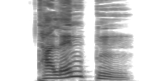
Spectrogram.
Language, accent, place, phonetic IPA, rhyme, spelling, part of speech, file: German, Germany, Berlin, [taˈlɛntn̩], -ɛntn̩, Talenten, noun, De-Talenten.ogg
- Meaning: dative plural of Talent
